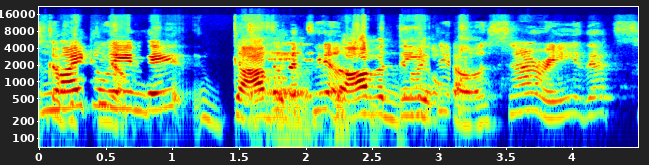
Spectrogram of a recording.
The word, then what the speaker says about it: Cavatelli: Cavatelli is not what? Gavadil. Gavadil is how you say Cavatelli.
